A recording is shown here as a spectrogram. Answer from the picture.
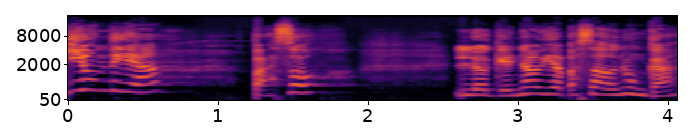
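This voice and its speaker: In an Argentine accent, a woman with a bright, sharp tone and a raised, projected voice speaks high and fairly slowly, with very wide pitch swings. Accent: Rioplatense Argentine Spanish. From Argentina, San Nicolás de los Arroyos (Buenos Aires province). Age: 30s. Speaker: youth speaker giving testimony. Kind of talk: testimony.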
